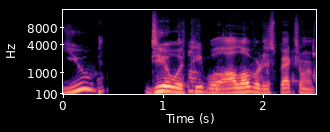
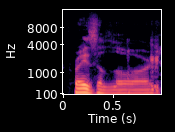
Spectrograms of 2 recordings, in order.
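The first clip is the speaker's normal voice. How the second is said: put-on, calm, peaceful preacher voice, lower pitch; 3 semitones lower than usual. Imitating a pastor greeting guests with a calm manner: imitating Pastor Bob's calm manner. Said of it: "Pastor Bob's like".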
